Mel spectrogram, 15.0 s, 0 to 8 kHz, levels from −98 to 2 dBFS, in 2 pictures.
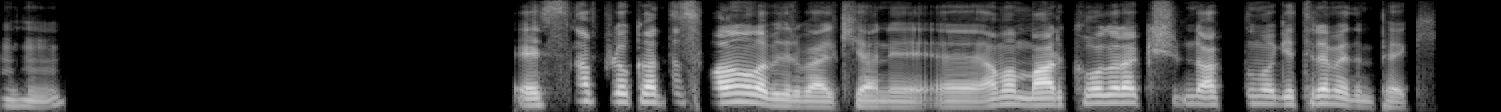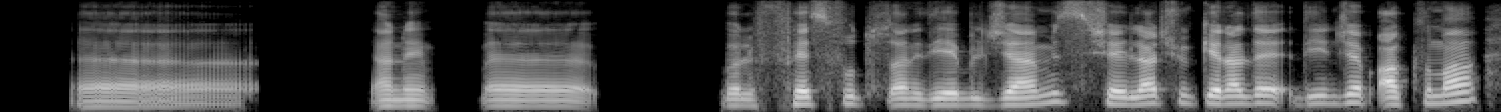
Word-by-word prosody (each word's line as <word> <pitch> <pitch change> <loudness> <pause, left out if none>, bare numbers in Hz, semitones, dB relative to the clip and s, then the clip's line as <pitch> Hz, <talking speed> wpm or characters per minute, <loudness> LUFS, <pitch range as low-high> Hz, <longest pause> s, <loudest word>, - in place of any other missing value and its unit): Hı 115 - -11
hı. 105 -3 -10 2.2
Esnaf 130 +11 -1
lokantası 180 0 +1
falan 180 +2 +7
olabilir 120 -11 +4
belki, 100 -1 0
hani, 100 -1 -1
eee, 100 +1 -3
ama 150 0 +2
marka 135 +4 +5
olarak 170 0 +4
şimdi 150 -2 -3
aklıma 150 +2 -2
getiremedim 145 -7 -1
pek. - - -9 0.7
Eee, 100 -1 -7 0.7
yani, 115 0 -4 0.3
eee, 110 -1 -4 0.7
böyle, 120 -1 -4
fast 145 +4 0
food, 150 -2 -8
hani, 125 -1 -1
diyebileceğimiz 130 +7 0
şeyler, 150 +1 +2
çünkü 160 -1 -12
genelde 155 +1 +3
deyince 155 +2 -3
hep 170 - +1
aklıma, 165 +7 +3
140 Hz, 120 wpm, -21 LUFS, 115-160 Hz, 2.2 s, falan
